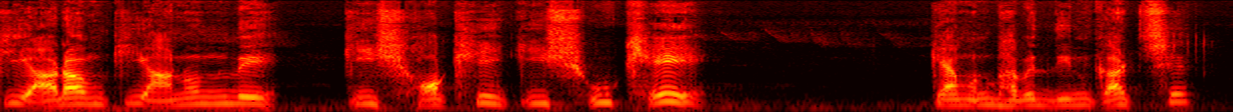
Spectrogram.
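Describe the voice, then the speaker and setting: The recording is dry and close, with no echo. A man talks at a high pitch, his pitch varying in an ordinary way. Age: old. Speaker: spiritual teacher. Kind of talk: spiritual talk.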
